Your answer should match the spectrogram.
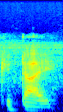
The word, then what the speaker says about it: Kitaj: this hedge path Kitaj it's pronounced cute die Whitcomb the Warner's Alan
